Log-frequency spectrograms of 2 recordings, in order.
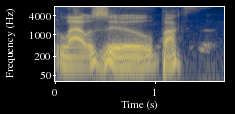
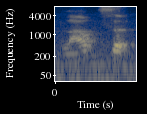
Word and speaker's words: Lao-tzu: No, it's not Laozu. Lao-tzu. That's how you say it. It's Chinese.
